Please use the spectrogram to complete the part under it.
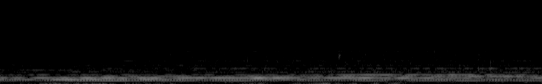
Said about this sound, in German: Von weitem hörst du das Rauschen von Wasser.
